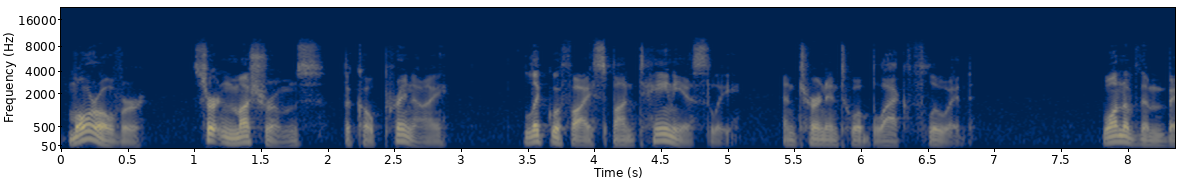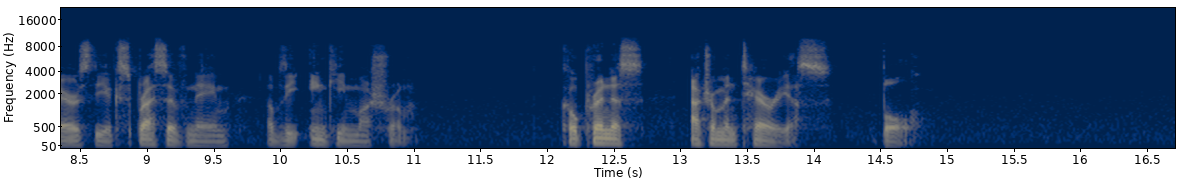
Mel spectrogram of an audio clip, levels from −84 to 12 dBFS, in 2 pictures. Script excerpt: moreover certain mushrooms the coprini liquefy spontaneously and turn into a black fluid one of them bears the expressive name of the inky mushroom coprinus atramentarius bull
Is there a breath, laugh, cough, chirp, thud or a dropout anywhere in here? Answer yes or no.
no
